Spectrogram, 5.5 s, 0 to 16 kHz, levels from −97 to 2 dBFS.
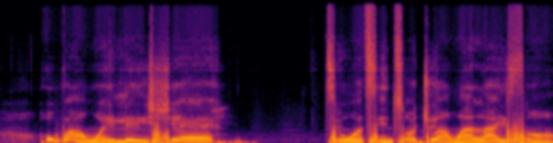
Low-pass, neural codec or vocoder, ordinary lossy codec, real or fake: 14.4 kHz; autoencoder, 48 kHz, 128 numbers a frame, DAC-VAE, trained on Japanese speech; Opus, 32 kbps; fake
